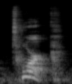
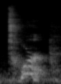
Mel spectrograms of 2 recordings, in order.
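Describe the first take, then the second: First: Clean retake call. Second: Voice cracking. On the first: Acted. Redoing the call for viewers after the crack, a loud clean announcement. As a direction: call "Twerk." again higher and louder, no crack this time. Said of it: "My voice just cracked. I'm sorry". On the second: Real, not acted. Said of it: "My voice just cracked".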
